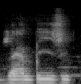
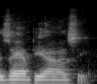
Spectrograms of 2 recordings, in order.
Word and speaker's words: Zambiasi: So it went from Zambiasi to Zambiasi.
